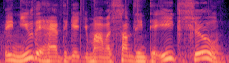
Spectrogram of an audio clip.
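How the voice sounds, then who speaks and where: An actor voicing a goofy, doting cartoon uncle sloth who tells a bedtime story to a child in a rambling, folksy, dramatic way. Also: male voice, a little high, lively intonation, fast, a bit bright. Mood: storytelling. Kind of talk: animated storytelling to a young child. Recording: music behind the voice.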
